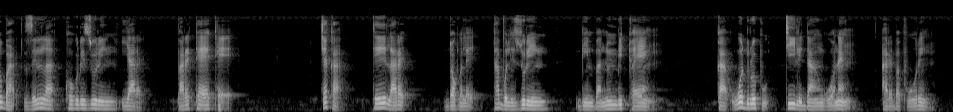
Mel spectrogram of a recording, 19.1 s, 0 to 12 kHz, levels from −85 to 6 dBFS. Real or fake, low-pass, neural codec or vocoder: real; 7.2 kHz; none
